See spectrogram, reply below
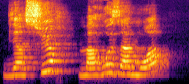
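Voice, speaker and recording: A woman voicing the little prince, a gentle, curious boy who asks earnest questions. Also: high-pitched, slow, echoey room, voice pushed up.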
